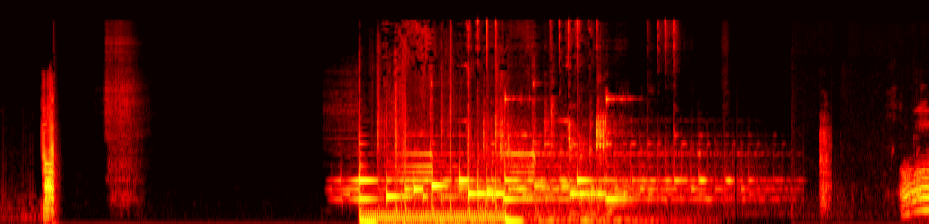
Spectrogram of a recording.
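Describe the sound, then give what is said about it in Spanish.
A short radio show jingle (cortina) of bright, chiming tones over a low bass plays for about six seconds, loud, after a couple of brief clicks, with no one talking. “Vamos a conocerla. vamos la, a conocerla, la, cortina pues.”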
